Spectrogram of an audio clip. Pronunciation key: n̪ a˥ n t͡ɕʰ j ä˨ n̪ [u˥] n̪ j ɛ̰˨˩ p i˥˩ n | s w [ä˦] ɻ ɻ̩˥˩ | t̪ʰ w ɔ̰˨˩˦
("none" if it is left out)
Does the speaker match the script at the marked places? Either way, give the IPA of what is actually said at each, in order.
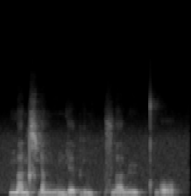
u˧˥, ä̰˨˩

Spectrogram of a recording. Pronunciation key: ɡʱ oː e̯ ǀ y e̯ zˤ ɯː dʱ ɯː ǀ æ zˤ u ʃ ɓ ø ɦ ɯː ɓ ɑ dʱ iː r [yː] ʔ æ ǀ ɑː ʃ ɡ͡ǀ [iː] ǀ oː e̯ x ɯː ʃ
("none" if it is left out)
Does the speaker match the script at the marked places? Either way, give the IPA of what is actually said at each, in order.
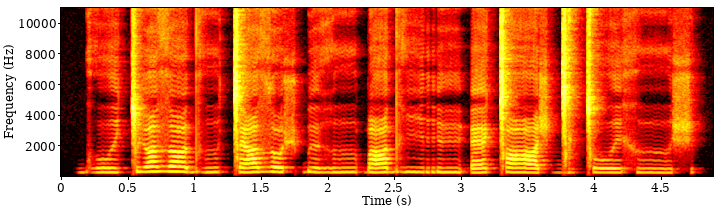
yː, i

